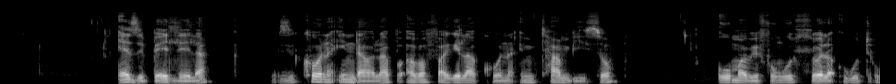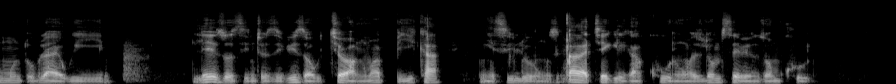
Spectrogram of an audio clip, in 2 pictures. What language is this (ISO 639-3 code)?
nde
